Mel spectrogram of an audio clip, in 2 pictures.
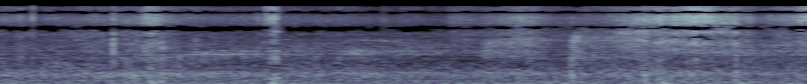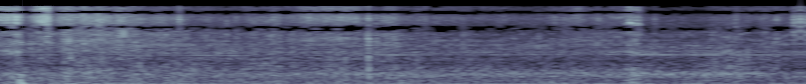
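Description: Steady whoosh of a yard inflatable's blower fan running as the inflatable fills, with a few light clicks of handling.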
